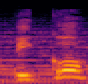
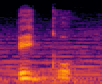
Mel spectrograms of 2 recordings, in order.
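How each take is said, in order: First: The stress is on the last syllable. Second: The stress is on the first syllable.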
